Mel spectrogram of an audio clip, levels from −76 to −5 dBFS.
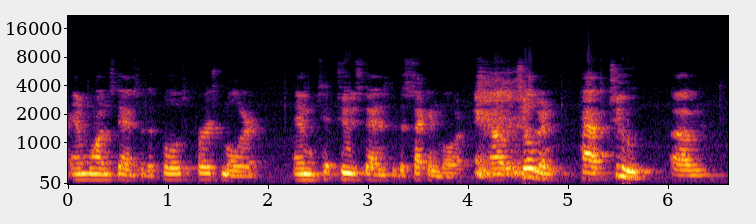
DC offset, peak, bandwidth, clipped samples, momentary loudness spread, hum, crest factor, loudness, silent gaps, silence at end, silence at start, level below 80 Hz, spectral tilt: under 0.1%; -2 dBFS; 7.6 kHz; under 0.1%; 9 LU; none; 14 dB; -16 LUFS; none; 0.2 s; 0 s; -62 dBFS; -6.5 dB/octave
